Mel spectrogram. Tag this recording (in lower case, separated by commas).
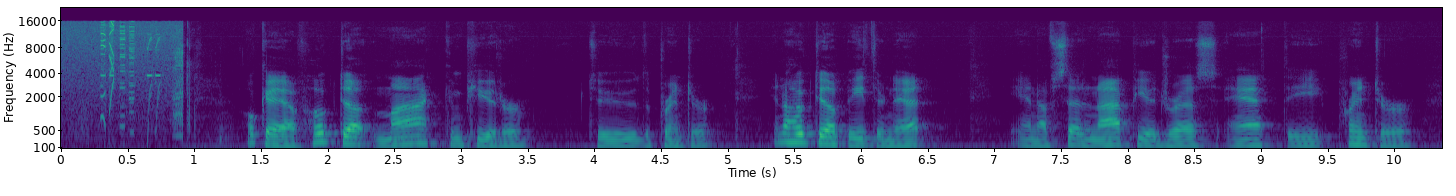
speech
